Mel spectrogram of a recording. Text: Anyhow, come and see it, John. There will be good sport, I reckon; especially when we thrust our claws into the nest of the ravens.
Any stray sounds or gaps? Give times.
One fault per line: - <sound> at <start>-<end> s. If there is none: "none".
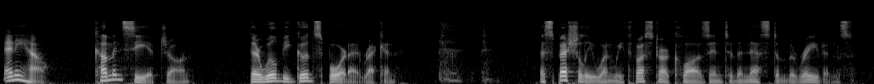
- cough at 4.4-5.1 s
